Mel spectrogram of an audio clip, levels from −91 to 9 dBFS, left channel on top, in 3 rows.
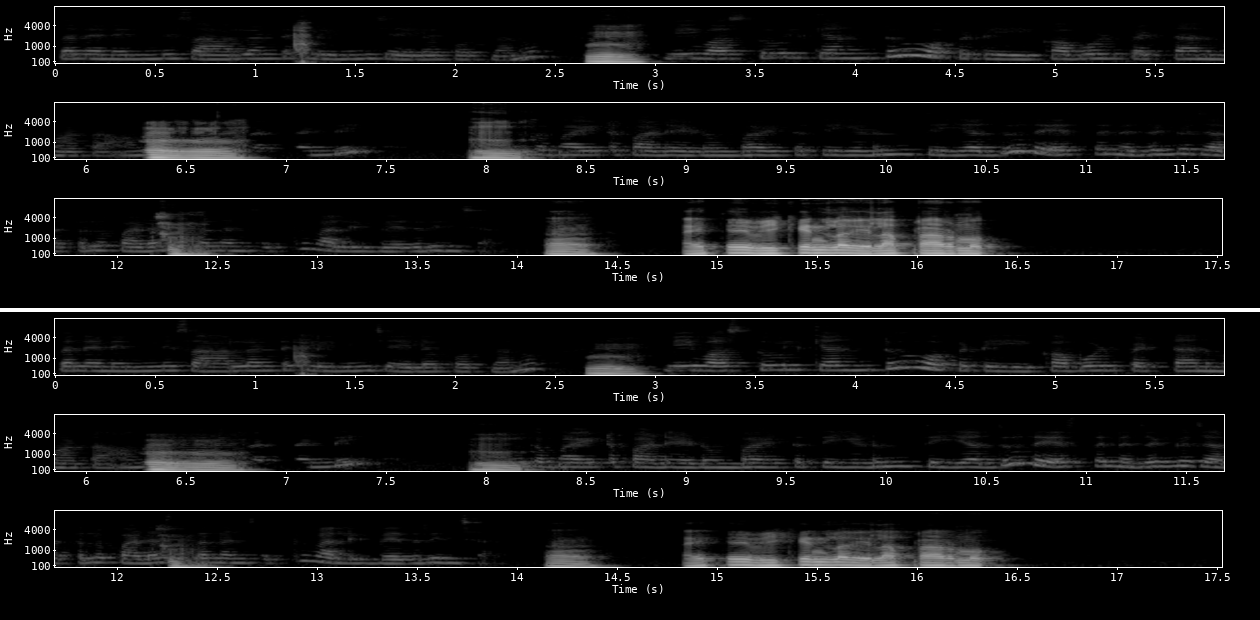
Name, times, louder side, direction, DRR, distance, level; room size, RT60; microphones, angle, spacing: voice 1, 0.0-2.4 3.0-6.7 7.0-7.4 8.1-13.8, right 1 dB, 55° right, 3.6 m, -56 dB
voice 2, 6.3-6.8 7.9-8.2 12.2-12.3 14.1-14.4 14.8-16.3, left 5 dB, 65° left, 0.5 m, -29 dB
9.3 x 8.8 x 2.9 m
head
